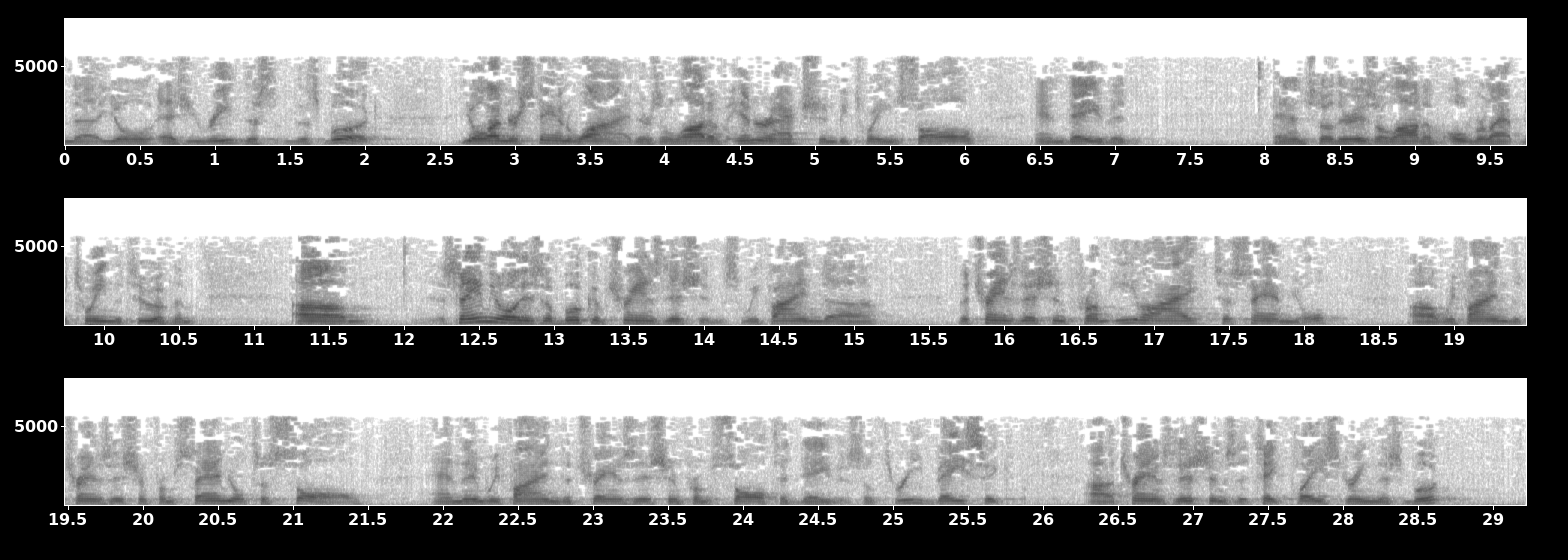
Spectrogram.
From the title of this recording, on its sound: Ketha Heights Baptist Church ~ Live Broadcast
